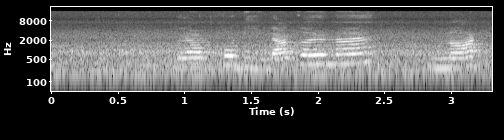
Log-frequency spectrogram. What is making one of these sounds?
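A young girl speaks close by in a high voice.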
